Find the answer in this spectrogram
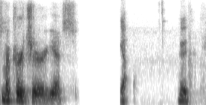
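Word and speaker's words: McKercher: So welcome Professor Bob Machki. Thank you. What is the right pronunciation? Bob McCarter. No, it's Mercher.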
